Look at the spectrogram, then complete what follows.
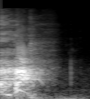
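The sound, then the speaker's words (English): A single loud cough with a rough throat-clearing rasp, lasting under a second before fading into quiet. “What do you, God, Mr. Cough-a-lot?”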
